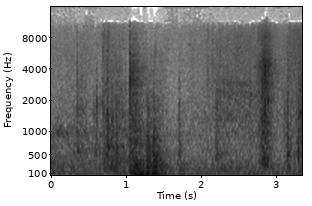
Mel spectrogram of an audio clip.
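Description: door being shut

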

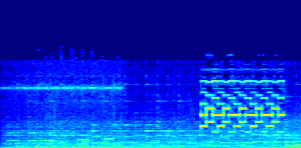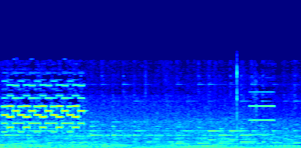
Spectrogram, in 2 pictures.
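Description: cell phone ringing

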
